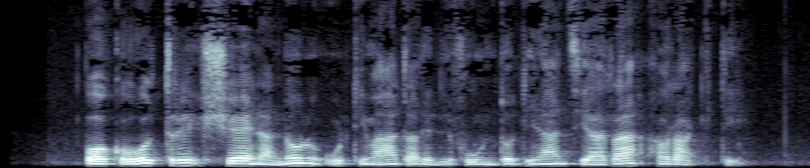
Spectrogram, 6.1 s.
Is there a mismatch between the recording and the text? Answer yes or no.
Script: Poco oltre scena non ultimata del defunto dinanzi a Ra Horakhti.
no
